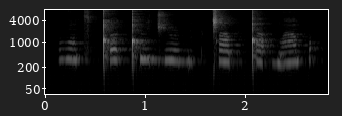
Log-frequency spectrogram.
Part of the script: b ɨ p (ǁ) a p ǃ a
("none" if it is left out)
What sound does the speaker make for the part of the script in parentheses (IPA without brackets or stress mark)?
ǁ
